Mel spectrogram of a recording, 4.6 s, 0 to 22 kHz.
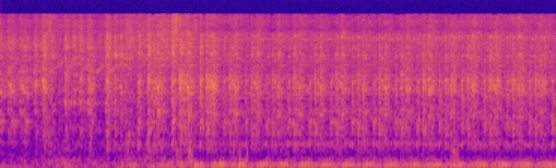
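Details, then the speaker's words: Ford 6.0 Powerstroke starting with low FICM voltage: cranks and catches with lumpy, uneven, wavering low thump; weak injector drive, IDS live data shows cylinder 2 not contributing. "And here I'll show you what this one sounds like when it starts, just to give you an idea of what we're looking for. Because again, we have the low voltage."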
